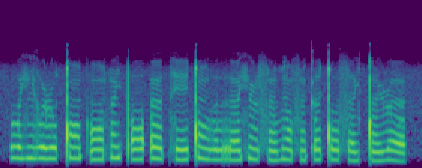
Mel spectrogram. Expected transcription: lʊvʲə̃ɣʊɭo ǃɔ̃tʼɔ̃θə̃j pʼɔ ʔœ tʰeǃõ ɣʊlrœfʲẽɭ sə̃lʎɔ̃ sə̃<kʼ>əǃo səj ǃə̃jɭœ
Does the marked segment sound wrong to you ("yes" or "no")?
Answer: no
